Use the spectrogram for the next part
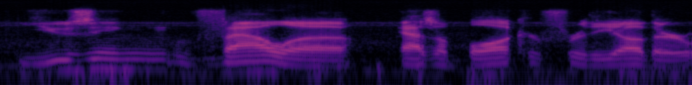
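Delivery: usual speaking voice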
